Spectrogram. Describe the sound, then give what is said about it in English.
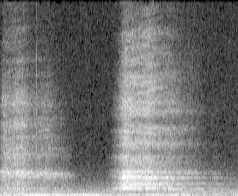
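Heavy, ragged breathing from a person catching their breath, with one louder, sharper gasping intake partway through; no speech. “I just need to catch my breath.”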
